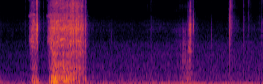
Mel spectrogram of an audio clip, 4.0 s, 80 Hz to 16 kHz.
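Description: A power tool whirs in short bursts while removing bolts from a Briggs & Stratton 675 Series 190cc engine on a Troy-Bilt mower, one long burst followed by brief clicks and metallic taps, close and unaccompanied by talk.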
